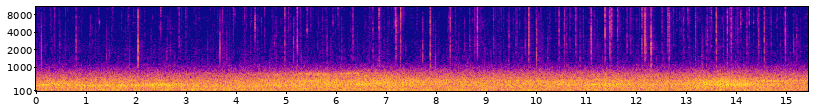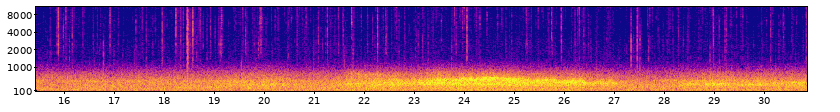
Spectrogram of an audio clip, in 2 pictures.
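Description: Wood fire crackling in a fireplace, with sharp pops scattered throughout, over a low rushing blizzard wind that swells louder for a few seconds about two-thirds of the way through.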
